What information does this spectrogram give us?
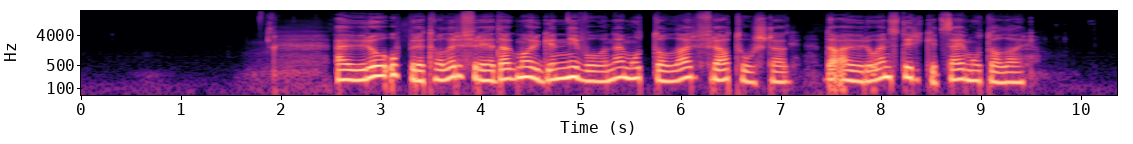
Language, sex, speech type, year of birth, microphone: Norwegian, female, read, 1962, Shure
